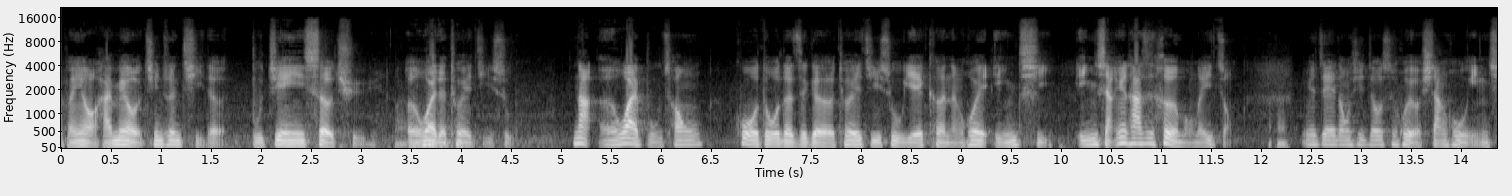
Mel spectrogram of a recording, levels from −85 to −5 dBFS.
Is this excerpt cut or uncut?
cut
